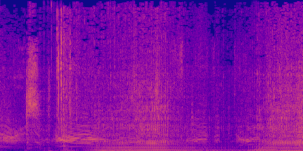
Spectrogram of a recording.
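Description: A motorcycle engine starts and revs loudly.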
